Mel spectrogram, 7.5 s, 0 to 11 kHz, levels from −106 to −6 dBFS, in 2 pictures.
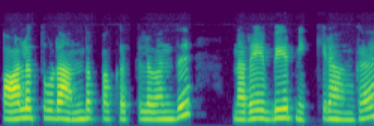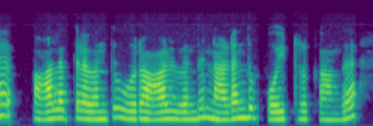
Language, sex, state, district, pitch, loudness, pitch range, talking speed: Tamil, female, Tamil Nadu, Kanyakumari, 205 Hz, -21 LUFS, 195-225 Hz, 110 wpm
